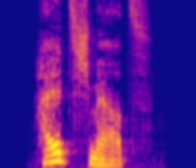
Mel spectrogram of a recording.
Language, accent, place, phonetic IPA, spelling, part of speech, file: German, Germany, Berlin, [ˈhalsˌʃmɛʁt͡s], Halsschmerz, noun, De-Halsschmerz.ogg
- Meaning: sore throat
